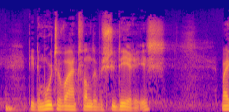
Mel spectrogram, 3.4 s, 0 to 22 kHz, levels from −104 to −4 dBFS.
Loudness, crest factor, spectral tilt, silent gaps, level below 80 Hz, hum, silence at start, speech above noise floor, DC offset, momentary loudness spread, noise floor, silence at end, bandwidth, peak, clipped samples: -25 LUFS; 20 dB; -4 dB/octave; none; -60 dBFS; none; 0.05 s; 26 dB; under 0.1%; 11 LU; -51 dBFS; 0 s; 15 kHz; -6 dBFS; under 0.1%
